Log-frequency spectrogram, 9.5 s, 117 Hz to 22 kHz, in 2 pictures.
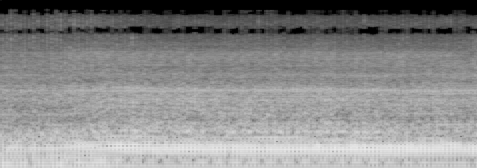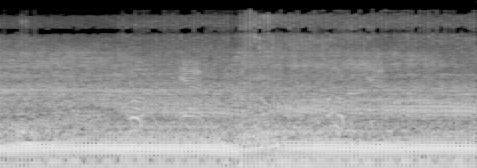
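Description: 1968 Sears Suburban 12 garden tractor's engine running at a steady speed while the tractor drives across grass.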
